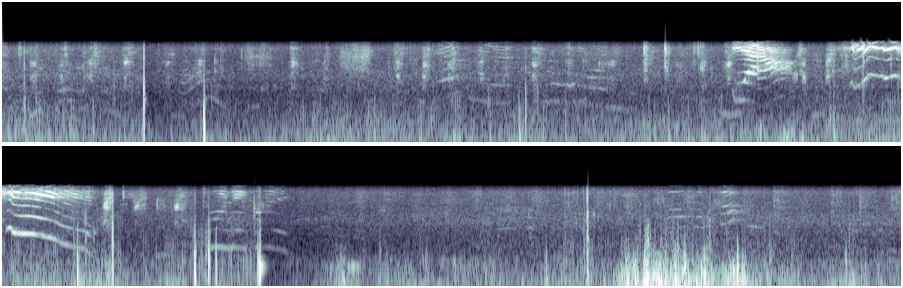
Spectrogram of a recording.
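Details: Jaguarundi giving a burst of loud, squeaky, harmonic chirps that sweep up and down for about two and a half seconds mid-recording. Scattered clicks and handling noise surround it, and a low rumble follows near the end.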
